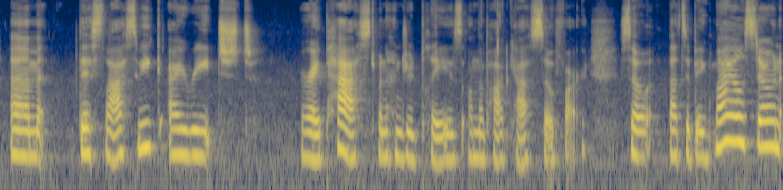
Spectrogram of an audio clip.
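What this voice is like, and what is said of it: Sick-sounding voice. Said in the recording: “apologize for my voice. I'm starting to kind of get sick, so it's not sounding its best.”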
